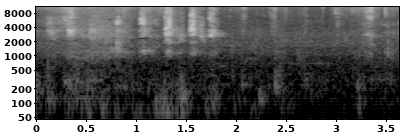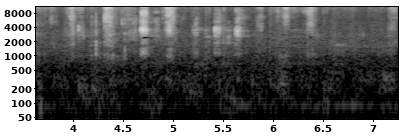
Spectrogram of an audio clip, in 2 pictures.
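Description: Two Chihuahua puppies play-wrestling and scrambling over a person's lap, with quick, irregular scuffles and short breaths.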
